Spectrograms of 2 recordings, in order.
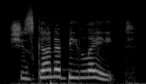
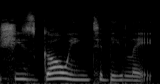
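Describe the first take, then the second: First: 'Going to' is blended into 'gonna'. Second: 'Going to' is said fully as two words. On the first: "we blend going to to gonna" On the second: "This is like saying"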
